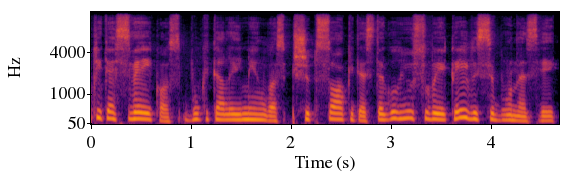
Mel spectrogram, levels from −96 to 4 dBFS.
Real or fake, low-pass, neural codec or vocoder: fake; 14.4 kHz; codec, 44.1 kHz, 3.4 kbps, Pupu-Codec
